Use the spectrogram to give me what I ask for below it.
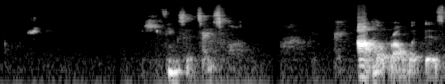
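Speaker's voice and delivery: barely audible whisper to yourself; hushed, acted inner thought; scheming aside. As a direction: whisper it like a secret realization.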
